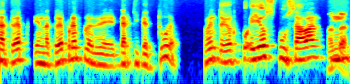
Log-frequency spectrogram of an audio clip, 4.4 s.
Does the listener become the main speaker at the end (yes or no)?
no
